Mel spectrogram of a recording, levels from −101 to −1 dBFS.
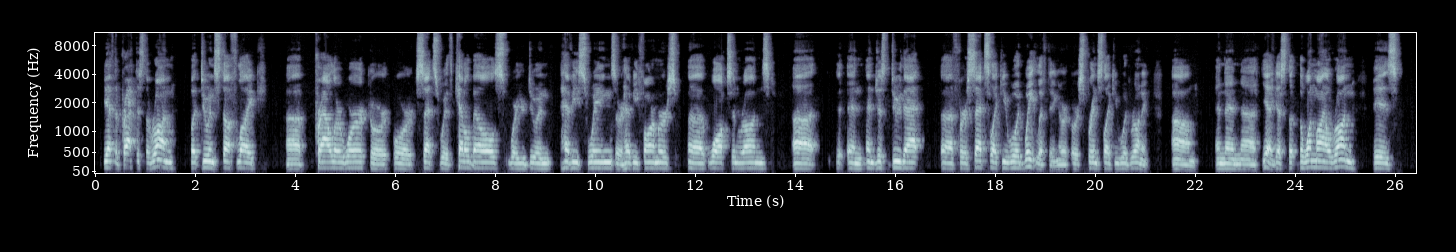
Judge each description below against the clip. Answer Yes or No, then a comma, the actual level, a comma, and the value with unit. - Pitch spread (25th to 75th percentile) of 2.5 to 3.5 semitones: Yes, average, 3.0 semitones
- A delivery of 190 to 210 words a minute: No, average, 145 wpm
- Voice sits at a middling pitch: No, low, 130 Hz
